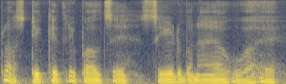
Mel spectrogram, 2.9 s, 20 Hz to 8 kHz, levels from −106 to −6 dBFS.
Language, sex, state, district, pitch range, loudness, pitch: Hindi, male, Uttar Pradesh, Lucknow, 90-95 Hz, -16 LUFS, 95 Hz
